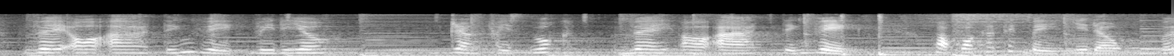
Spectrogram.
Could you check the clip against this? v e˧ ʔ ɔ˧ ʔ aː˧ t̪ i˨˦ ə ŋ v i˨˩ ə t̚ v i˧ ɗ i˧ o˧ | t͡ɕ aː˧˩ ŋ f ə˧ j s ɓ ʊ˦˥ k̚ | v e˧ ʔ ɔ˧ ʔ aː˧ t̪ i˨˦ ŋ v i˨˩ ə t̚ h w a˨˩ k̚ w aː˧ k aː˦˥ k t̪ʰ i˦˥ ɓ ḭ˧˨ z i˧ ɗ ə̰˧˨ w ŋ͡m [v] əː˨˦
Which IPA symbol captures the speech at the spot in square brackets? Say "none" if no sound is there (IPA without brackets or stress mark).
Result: v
